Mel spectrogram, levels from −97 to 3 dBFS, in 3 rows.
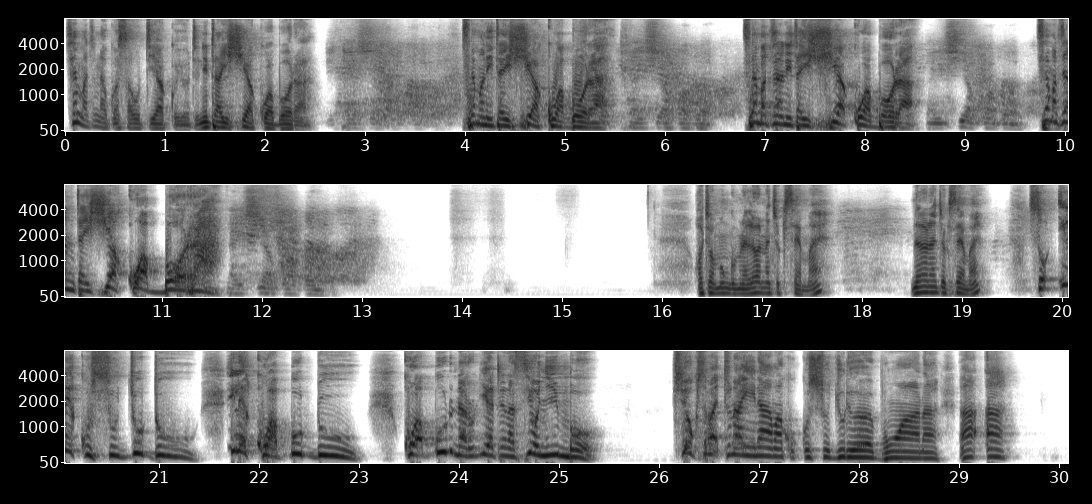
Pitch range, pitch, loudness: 140-230 Hz, 180 Hz, -12 LUFS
